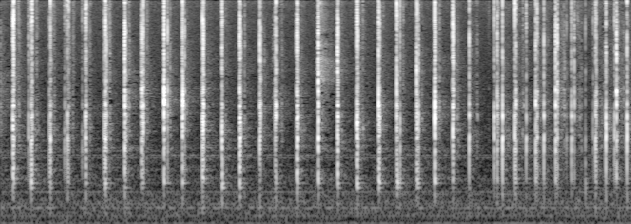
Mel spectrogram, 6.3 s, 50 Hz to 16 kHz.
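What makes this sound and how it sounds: A long, narrow, hollow white cardboard box labelled MOVO is held up in both hands and tapped and scratched with long grey nails. About 38 fast, sharp taps come in a steady rapid rhythm, quickening near the end. Each is a dry, bright click with no ring and almost no low end.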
